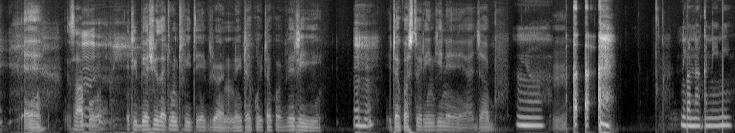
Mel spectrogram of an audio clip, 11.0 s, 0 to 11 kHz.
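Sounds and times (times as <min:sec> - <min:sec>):
speech: 0:00.4 - 0:08.7, 0:10.2 - 0:11.0
person clearing throat: 0:08.4 - 0:09.3.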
